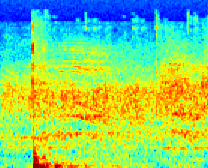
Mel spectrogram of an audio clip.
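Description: Table tennis rally: one loud thud about a third of a second in, followed by fainter knocks of play.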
